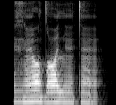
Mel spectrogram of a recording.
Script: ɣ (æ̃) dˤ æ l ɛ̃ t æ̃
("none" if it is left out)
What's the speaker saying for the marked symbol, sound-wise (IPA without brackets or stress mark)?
æ̃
